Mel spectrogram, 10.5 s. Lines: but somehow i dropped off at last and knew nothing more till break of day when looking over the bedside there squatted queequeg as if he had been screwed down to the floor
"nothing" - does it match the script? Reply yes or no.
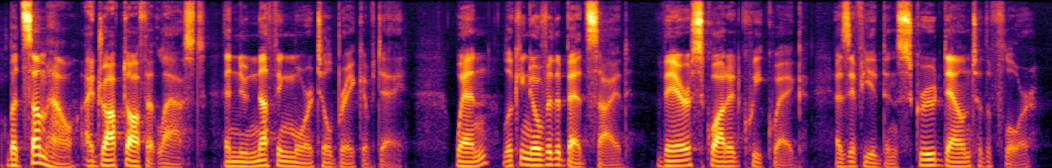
yes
